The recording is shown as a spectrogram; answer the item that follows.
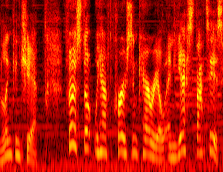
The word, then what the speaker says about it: Croxton Kerrial: First up we have Croxton Kerrial, and yes, that is how you pronounce it.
